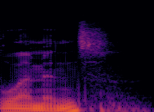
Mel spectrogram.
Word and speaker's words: LeMons: called the 24hour of lemons this is not us pronouncing lemon wrong Lem like lemonade uh the reason is because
